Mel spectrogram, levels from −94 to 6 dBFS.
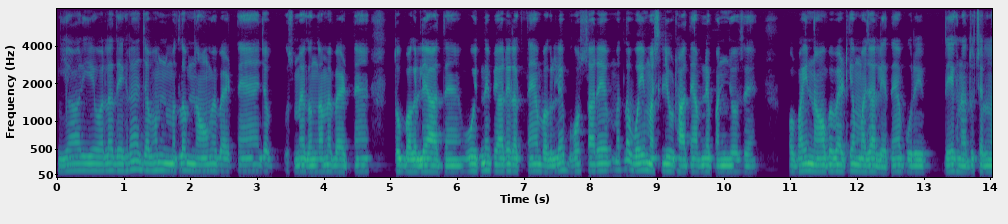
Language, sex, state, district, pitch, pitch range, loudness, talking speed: Hindi, male, Uttar Pradesh, Jyotiba Phule Nagar, 115 Hz, 110-120 Hz, -35 LUFS, 220 wpm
